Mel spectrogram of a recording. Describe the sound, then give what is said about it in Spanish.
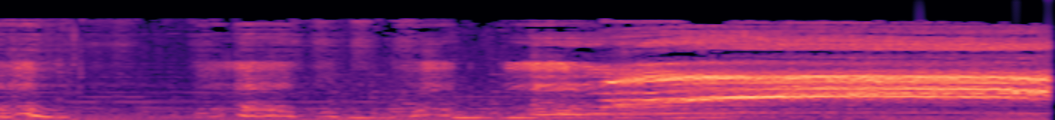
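A man grunts and groans in pain as fingers are pushed into his open, bleeding wound, then breaks into a loud, sustained scream that builds and holds until the end, strained, with no speech. “Zul'jin introdujo sus larguiruchos dedos en ella. Lordemar gritó.”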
